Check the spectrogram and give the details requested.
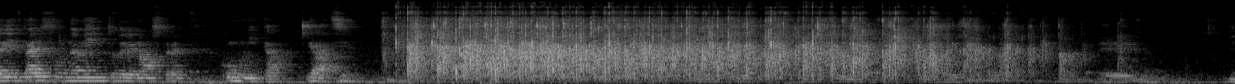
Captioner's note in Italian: Applauso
